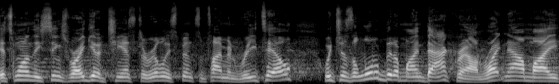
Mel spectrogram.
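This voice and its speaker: A man's high-pitched, animated voice with an American accent over noticeable background noise. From Central Florida. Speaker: professional speaker. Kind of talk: keynote speech. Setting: stage with audience. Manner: fast.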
